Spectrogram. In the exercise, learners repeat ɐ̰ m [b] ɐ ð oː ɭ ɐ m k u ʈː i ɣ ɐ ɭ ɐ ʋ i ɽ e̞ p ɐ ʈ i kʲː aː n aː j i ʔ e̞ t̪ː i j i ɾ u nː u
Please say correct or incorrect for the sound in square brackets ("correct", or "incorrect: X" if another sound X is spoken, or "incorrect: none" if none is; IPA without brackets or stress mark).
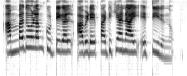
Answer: correct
